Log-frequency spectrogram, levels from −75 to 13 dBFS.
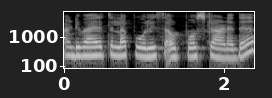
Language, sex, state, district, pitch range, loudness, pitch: Malayalam, female, Kerala, Wayanad, 215-235 Hz, -13 LUFS, 225 Hz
